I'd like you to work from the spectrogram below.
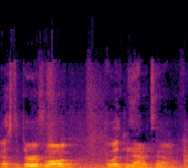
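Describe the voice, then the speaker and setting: Against music in the background and audible room echo, a man speaks at a very slow pace. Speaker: family vlogger. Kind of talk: casual vlog talk.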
